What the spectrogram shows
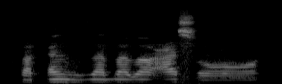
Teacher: زبر وا، عین زبر آ، وآ، صاد کھڑا زبر سو، وعصا، یہاں صاد کو ایک الف تک کھینچ کر پڑھیں گے کیونکہ صاد کھڑا زبر ہے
